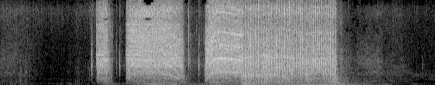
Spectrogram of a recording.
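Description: A cordless drill whirs, driving screws into wood.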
